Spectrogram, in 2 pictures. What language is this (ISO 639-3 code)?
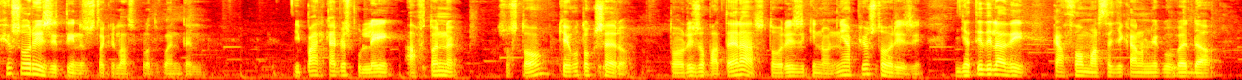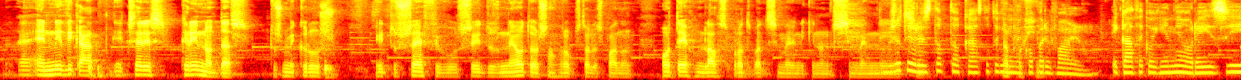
ell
